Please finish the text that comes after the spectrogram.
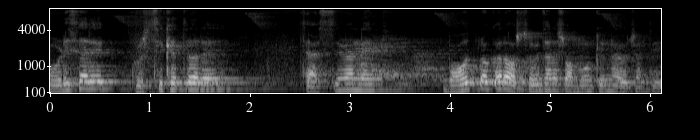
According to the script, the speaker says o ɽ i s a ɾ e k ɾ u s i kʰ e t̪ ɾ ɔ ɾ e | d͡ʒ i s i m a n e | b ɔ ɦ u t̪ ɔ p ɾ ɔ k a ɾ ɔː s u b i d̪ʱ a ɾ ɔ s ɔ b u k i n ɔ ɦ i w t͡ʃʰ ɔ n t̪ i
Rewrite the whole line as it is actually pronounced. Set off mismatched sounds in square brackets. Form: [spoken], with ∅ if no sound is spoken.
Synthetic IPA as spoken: o ɽ i s a ɾ e k ɾ u s i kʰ e t̪ ɾ ɔ ɾ e | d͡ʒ [a] s i m a n e | b ɔ ɦ u t̪ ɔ p ɾ ɔ k a ɾ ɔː s u b i d̪ʱ a ɾ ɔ s ɔ [m] u k i n ɔ ɦ [e] w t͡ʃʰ ɔ n t̪ i

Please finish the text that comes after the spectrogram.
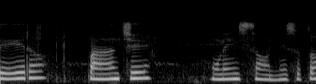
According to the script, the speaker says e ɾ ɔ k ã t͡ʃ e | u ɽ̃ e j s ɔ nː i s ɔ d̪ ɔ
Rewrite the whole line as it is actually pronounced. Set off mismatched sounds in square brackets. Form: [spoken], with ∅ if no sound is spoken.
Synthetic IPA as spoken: e ɾ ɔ [p] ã t͡ʃ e | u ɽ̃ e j s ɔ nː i s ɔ [t̪] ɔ

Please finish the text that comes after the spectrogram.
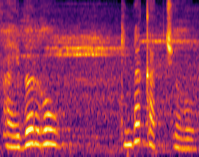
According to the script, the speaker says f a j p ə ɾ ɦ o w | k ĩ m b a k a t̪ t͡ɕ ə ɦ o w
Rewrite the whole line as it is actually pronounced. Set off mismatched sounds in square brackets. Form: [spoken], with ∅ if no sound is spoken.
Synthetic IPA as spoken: f a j [b] ə ɾ ɦ o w | k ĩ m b a k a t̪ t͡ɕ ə ɦ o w

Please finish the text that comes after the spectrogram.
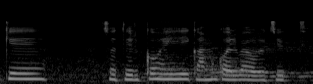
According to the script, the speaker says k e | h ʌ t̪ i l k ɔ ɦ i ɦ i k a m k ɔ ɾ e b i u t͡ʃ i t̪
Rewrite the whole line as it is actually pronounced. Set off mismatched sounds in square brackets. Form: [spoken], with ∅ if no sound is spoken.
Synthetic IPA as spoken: k e | [s] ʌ t̪ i [ɾ] k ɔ ɦ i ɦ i k a m k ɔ ɾ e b [a] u t͡ʃ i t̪

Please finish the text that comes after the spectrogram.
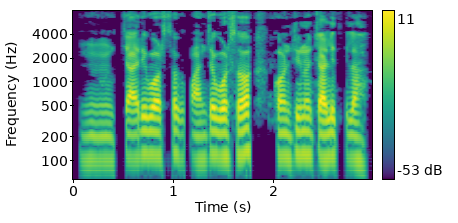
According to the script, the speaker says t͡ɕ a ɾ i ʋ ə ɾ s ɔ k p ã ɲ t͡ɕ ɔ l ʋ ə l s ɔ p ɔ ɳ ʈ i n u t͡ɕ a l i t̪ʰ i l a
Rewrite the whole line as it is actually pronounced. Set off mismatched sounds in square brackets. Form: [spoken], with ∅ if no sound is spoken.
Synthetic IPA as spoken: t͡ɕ a ɾ i ʋ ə ɾ s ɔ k p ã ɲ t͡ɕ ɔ [∅] ʋ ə [ɾ] s ɔ [k] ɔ ɳ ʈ i n u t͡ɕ a l i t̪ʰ i l a

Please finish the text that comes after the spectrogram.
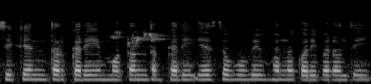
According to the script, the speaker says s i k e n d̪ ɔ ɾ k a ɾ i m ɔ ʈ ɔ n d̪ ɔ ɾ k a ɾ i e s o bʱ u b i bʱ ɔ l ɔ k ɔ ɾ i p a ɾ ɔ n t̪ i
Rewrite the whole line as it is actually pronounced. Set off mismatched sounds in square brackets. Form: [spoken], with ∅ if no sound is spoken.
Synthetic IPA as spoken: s i k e n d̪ ɔ ɾ k a ɾ i m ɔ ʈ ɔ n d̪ ɔ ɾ k a ɾ i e s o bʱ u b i bʱ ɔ l ɔ k ɔ ɾ i p a ɾ ɔ n t̪ i

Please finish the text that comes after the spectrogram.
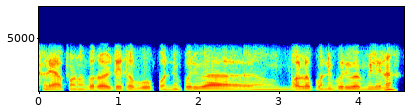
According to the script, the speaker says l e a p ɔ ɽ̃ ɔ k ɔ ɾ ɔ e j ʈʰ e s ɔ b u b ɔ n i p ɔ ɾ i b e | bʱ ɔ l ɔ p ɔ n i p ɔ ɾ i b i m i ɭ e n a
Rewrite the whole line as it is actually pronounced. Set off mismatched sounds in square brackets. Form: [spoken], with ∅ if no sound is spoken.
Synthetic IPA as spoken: l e a p ɔ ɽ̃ ɔ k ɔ ɾ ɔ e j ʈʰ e s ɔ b u [p] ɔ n i p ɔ ɾ i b [a] | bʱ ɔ l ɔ p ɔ n i p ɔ ɾ i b [a] m i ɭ e n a

